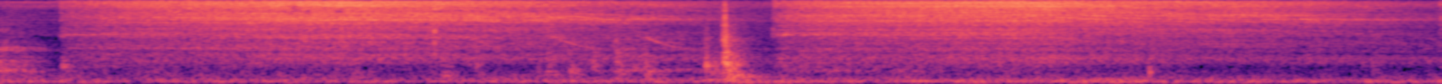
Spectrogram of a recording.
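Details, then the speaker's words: Turbocharged Corvette with a big single turbo that feels lazy on boost, under a boost leak test: a steady sharp hiss of air escapes as the intake is pressurised, fading and returning. The leak is at the mass airflow sensor seal. "soon as I put air into it it's immediately leaking out it sounds like it's coming from right over here so I'm gonna do a little digging around see if I can find this thing because that's leaking out all the air immediately"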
